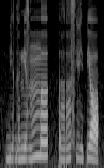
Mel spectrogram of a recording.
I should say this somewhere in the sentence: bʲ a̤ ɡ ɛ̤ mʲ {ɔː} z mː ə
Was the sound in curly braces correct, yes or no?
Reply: no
